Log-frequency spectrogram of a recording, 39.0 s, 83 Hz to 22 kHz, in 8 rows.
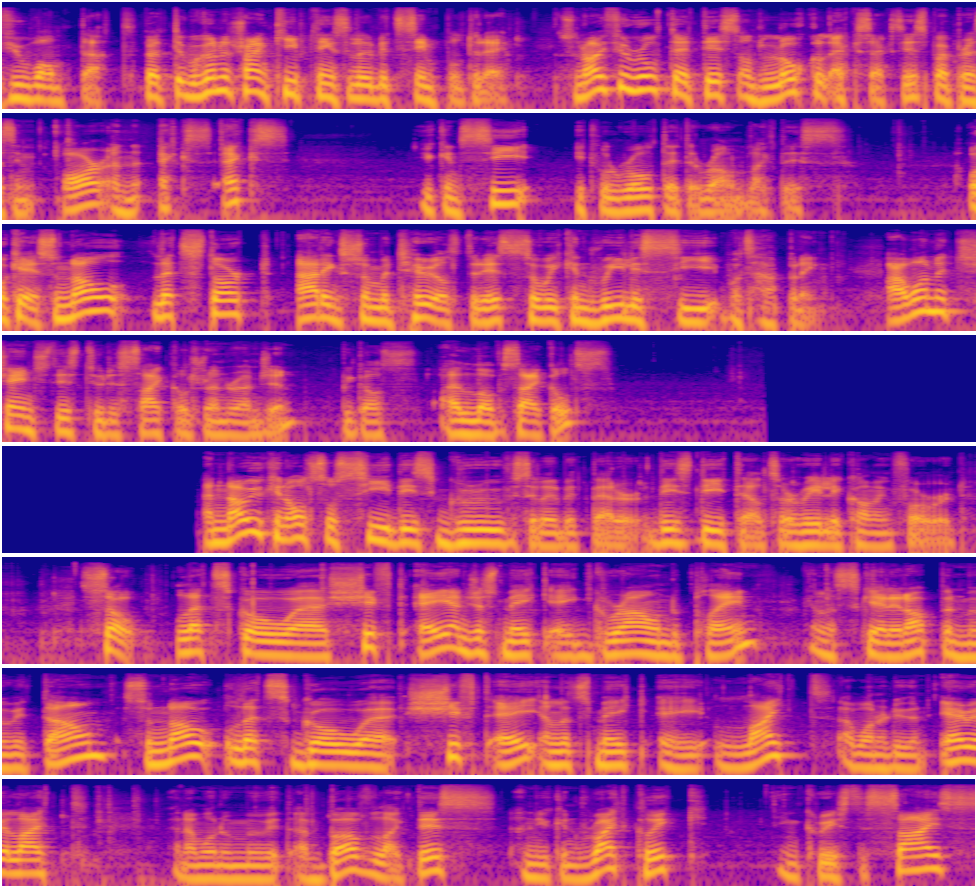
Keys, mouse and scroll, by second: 0.4 middle click, 0.8 scroll down 1, 1.0 middle click, 1.9 scroll down 1, 2.5 scroll down 2, 2.7 Escape, 2.7 middle click, 2.7 r, 2.7 x, 4.6 middle click, 5.1 r, 5.6 x, 5.9 x, 9.6 ctrl+click, 9.6 middle click, 9.6 scroll down 1, 9.8 KP_1, 10.4 middle click, 13.3 ctrl+z, 13.5 scroll up 1, 13.7 alt+a, 13.9 shift+middle click, 14.1 middle click, 17.7 alt+a, 17.7 click, 17.7 middle click, 17.7 scroll down 1, 20.4 scroll up 3, 20.5 middle click, 21.0 scroll up 2, 21.3 shift+middle click, 22.3 scroll down 1, 22.6 shift+middle click, 23.4 middle click, 24.2-24.5 scroll down 3, 24.5 middle click, 24.7 scroll up 1, 24.9 middle click, 25.0 scroll down 2, 25.1 middle click, 25.3 scroll up 1, 25.9 shift+a, 26.8-27.2 scroll down 2, 27.2 s, 27.7 click, 28.1 scroll up 2, 28.4 g, 28.6 z, 29.7 click, 29.8 click, 29.8 click, 30.6 middle click, 31.3 shift+a, 34.0-34.3 scroll down 2, 34.3 middle click, 34.5 g, 34.7 z, 35.3 click, 35.6 shift+middle click, 35.8 middle click, 36.2 scroll up 1, 36.6 scroll down 1, 36.9 right click, 38.7 click.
